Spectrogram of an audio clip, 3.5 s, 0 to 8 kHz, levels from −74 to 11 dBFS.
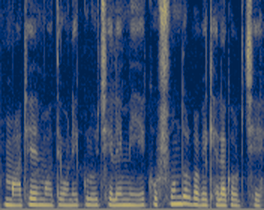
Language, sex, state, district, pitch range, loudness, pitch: Bengali, female, Tripura, Dhalai, 210-230 Hz, -17 LUFS, 215 Hz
